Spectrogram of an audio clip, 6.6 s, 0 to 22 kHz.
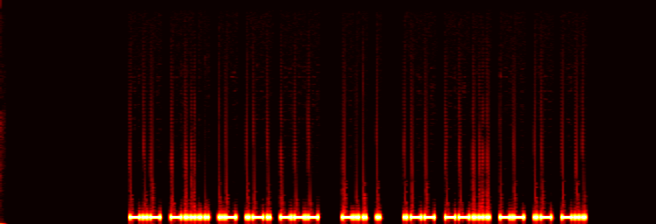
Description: Morse code, heard as a keyed tone, about 34 wpm, 700 Hz. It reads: K6ARO DE W7MAD
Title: USA Callsign DE Callsign - 5 Characters - 35wpm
